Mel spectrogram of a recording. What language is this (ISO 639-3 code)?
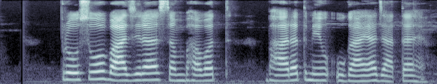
hin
